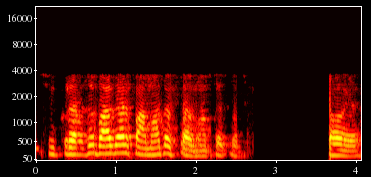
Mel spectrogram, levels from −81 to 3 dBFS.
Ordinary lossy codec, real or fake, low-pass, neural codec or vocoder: none; fake; 3.6 kHz; codec, 16 kHz, 16 kbps, FreqCodec, larger model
